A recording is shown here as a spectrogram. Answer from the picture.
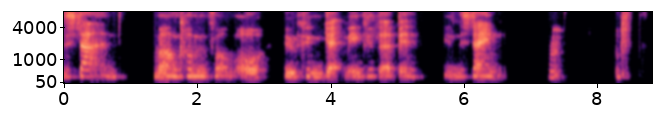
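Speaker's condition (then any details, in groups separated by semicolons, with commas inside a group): Cerebral palsy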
